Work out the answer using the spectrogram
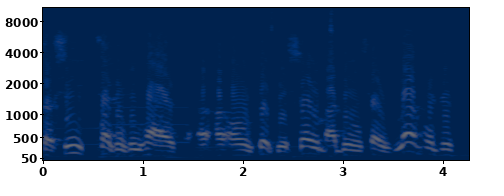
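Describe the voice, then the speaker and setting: A man's voice: medium pitch, brisk. A man speaks over an online call, his voice muffled and lo-fi, as if the mic were covered. His manner is laid-back as he lays out his reasoning step by step. Faint music sits behind him. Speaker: co-host of a comics review stream. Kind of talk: casual group discussion.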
